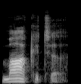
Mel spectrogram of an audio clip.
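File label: "marketer", English, British English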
